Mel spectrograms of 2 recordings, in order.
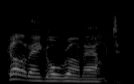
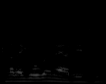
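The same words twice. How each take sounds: First: "God ain't gonna run out" called out louder with weight on God; loud declaration. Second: "God ain't gonna run out" repeated much softer; soft echo. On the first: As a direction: proclaim it, hitting "God". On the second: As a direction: pull back and say it gently. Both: Real, not acted. Preacher repeats line loud then soft.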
